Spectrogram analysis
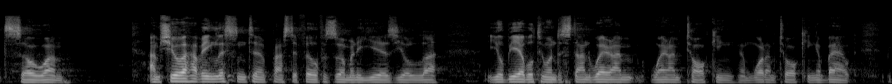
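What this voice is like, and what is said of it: Yorkshire accent. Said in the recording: “I have the same accent as Pastor Phil ... I don't try and talk properly like he does. I keep my Yorkshire accent. ... I come from up north”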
